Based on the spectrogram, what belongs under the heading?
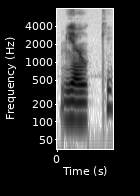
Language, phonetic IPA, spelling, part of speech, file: Polish, [ˈmʲjɛ̃ŋʲci], miękki, adjective / noun, Pl-miękki.ogg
